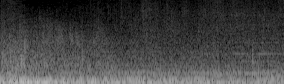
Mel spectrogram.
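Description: A Confringo spell blast in the Hogwarts Legacy video game, a dense, rumbling explosion with heavy low-end boom that stays loud and sustained throughout, with no talking.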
